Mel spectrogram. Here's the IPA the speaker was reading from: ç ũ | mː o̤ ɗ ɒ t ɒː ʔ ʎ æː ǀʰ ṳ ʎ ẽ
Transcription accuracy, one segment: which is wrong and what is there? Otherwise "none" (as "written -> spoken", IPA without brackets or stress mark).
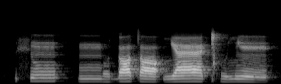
none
